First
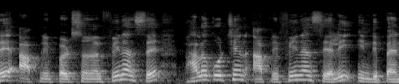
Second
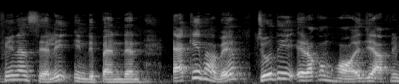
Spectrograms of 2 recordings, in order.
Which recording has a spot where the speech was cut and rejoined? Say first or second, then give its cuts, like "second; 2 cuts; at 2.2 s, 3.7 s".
second; 1 cut; at 2.5 s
